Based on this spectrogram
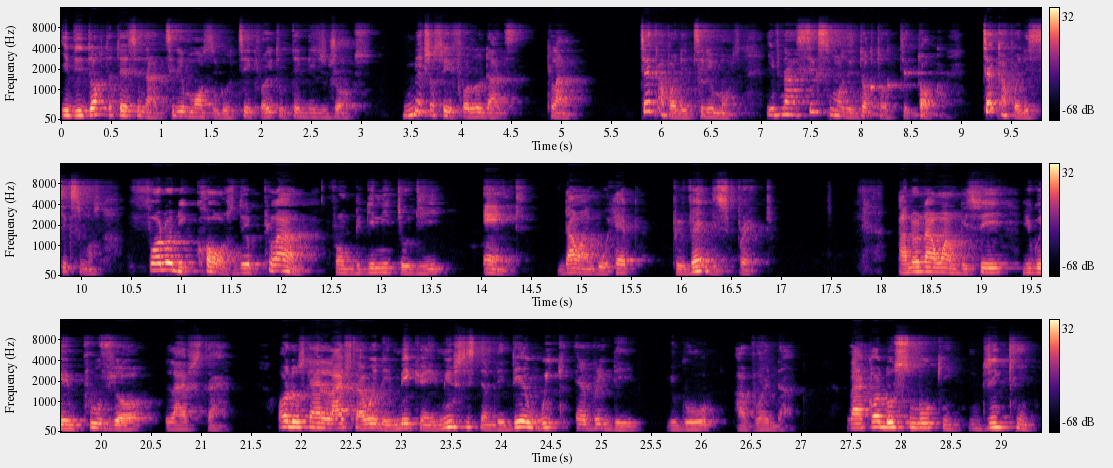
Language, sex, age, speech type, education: Nigerian Pidgin, male, 30-45, spontaneous, tertiary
